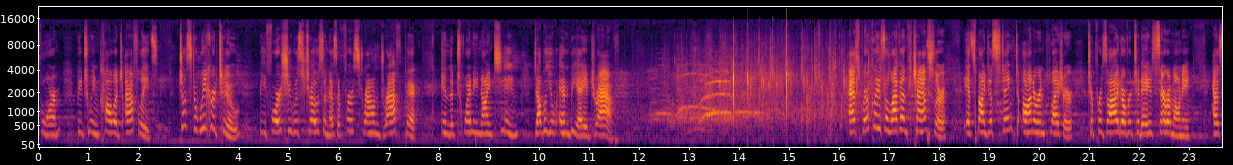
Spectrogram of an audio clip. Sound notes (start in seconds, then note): 12.0 applauding; 12.1 audience cheering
